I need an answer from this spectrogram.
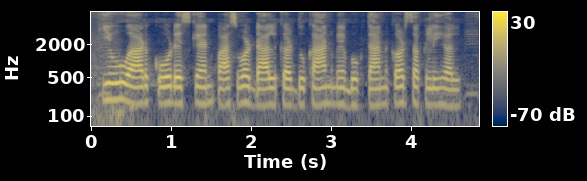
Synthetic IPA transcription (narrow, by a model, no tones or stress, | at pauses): kiuaɾkoɖeskɛnpasʋəɾɽɖalkəɾd̪ukanmebʱʊɡt̪ankəɾsəkliɦəl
